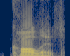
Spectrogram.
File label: "collet", American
